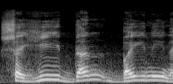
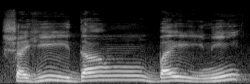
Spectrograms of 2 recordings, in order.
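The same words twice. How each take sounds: First: A clear N sound comes before the B. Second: A nasal M sound comes before the B. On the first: The speaker calls it wrong. "नहीं" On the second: The speaker calls it right. "मीम से चेंज करके मीम की आवाज़ को गुन्ने के साथ"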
